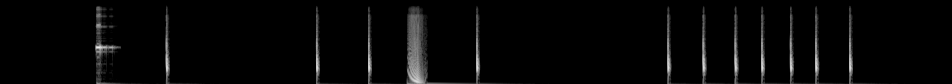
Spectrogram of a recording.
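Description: Short electronic blips sound as menu options are selected.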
